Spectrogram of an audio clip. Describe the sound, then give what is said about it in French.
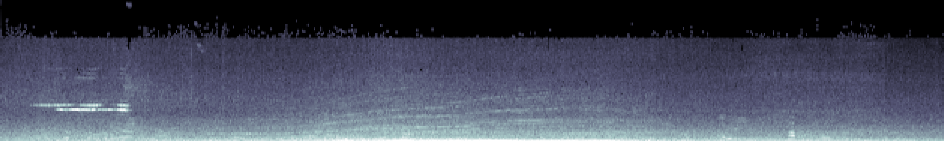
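A boat engine throbs at a low idle at a canal lock where boats wait their turn, its rumble swelling to a deeper drone midway before easing back, over a steady wash of outdoor background noise. “Même si l'on s'y attarde aussi volontiers à suivre les manèges de l'écluse et des bateaux qui attendent leur tour.”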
